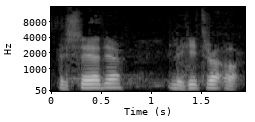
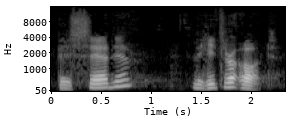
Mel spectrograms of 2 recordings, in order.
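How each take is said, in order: Both takes have the same delivery.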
